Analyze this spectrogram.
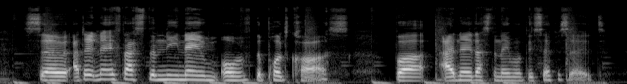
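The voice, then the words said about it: Sick-sounding voice. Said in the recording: “hear from my voice, but I've been a little ill recently”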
